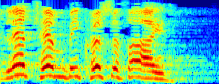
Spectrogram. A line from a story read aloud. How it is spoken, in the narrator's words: they all cried out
